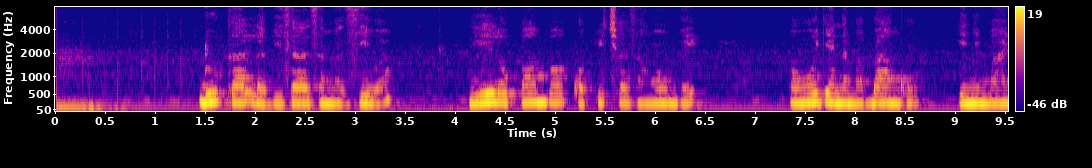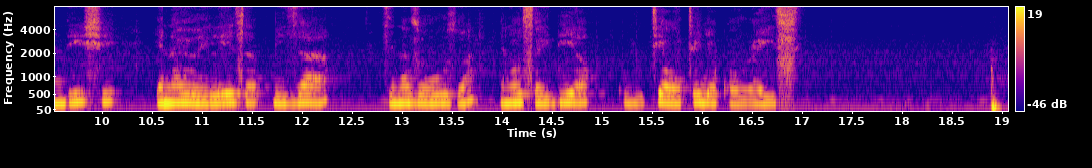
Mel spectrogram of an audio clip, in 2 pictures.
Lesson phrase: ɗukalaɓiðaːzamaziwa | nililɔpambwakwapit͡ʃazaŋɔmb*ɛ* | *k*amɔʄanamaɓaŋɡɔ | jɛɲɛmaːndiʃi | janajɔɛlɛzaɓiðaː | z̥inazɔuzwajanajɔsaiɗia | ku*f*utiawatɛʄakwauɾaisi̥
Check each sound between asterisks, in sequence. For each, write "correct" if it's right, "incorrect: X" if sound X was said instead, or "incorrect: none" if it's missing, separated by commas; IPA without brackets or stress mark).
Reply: correct, incorrect: p, incorrect: v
